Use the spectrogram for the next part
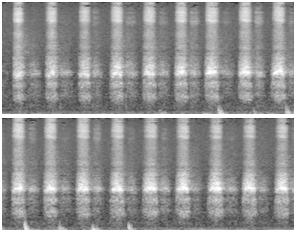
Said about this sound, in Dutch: We gaan de energie opbouwen door zachte en versterkende ademhaling. Volg mijn ritme.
